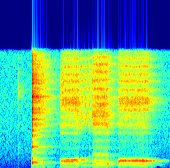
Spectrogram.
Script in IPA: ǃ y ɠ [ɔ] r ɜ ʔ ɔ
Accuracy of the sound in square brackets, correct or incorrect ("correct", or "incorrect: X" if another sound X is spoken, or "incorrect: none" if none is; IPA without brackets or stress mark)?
correct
